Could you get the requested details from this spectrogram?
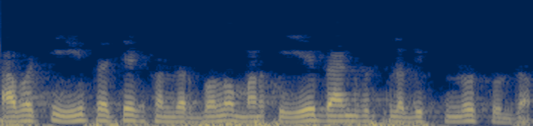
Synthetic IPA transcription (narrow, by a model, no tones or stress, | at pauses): kaːbɐʈːiiːpɾɐt̪jɛːkɐsɐnd̪ɐɾbʱɐmlo̞ːmɐnɐkueːbaːɳɖʋuɾt̪ulɐbʱist̪und̪o̞ːt͡ʃuːd̪ːa̰ːm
